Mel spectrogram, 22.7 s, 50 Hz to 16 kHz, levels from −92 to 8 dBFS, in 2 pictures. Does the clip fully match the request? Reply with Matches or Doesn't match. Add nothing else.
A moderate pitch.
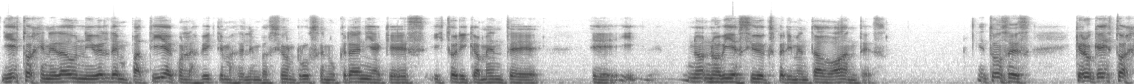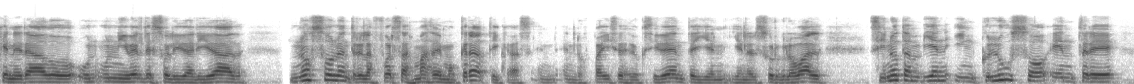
Matches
